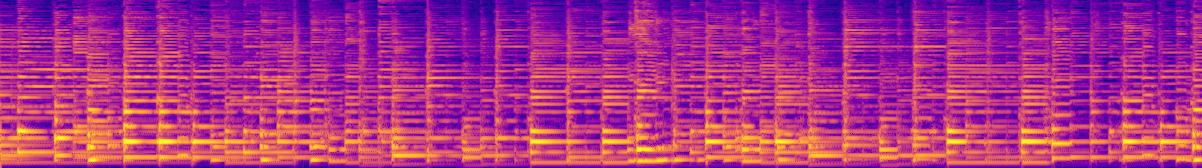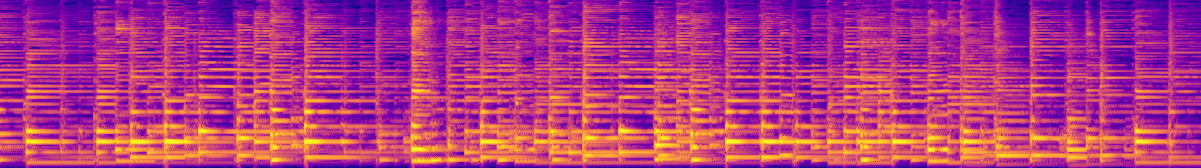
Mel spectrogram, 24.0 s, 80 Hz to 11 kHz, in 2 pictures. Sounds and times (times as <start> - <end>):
Banjo: 0.0 - 24.0.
